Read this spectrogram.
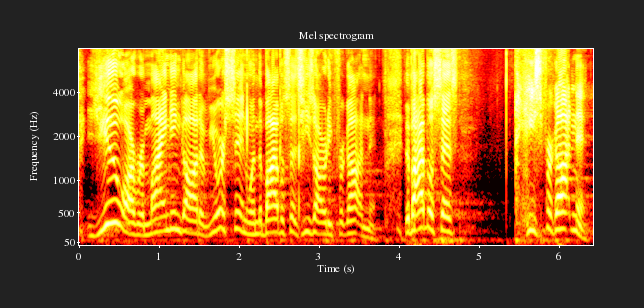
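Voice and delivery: loud, high-pitched preacher's cry; full-force preaching. Real, not acted. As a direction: preach it with mounting fervor, punching the key words.

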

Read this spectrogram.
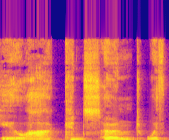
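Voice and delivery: slow, whispered lament rising to a high crying plea; whispering ghost. Acted. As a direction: breathe it out, then wail the need.

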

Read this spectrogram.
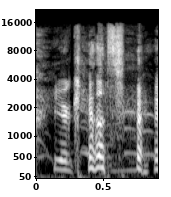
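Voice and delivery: laughing echo. Real, not acted. Echoing the co-host's punchline, laughing. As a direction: repeat it helplessly amused.

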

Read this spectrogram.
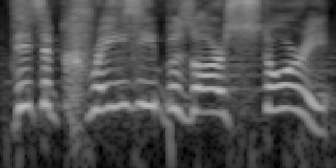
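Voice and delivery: high-pitched, emphatic marveling; wonder-struck retelling; retold amazement. Marvels at his own unlikely story.

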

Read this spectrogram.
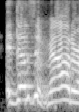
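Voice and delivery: ordinary delivery

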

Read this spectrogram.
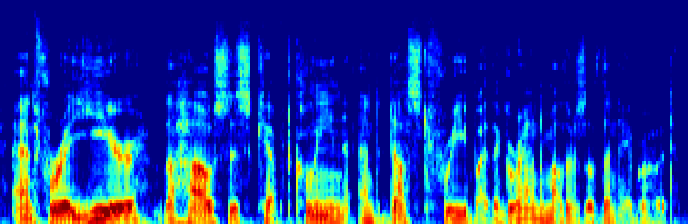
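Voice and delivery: usual speaking voice

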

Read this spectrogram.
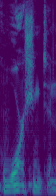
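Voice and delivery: "Washington" as "Warshington", R after the a; added R. Shown as a demonstration. Host showing Missouri speech, "Washington" as "Warshington". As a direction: slip an R into "Washington": "Warsh-ington". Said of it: "they throw an R in somewhere".

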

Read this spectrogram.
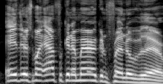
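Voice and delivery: lightly put-on hollering to the crowd; mock rally call-out. Mimics a politician at a rally.

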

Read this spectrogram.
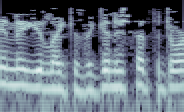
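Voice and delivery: usual speaking voice

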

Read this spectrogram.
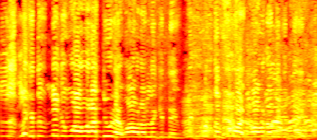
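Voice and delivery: high, loud mock-outraged yelling; incredulous shouted protest, played for laughs; retold screaming disbelief. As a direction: imitate a friend screaming in disbelief. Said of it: "he just keeps screaming about me".

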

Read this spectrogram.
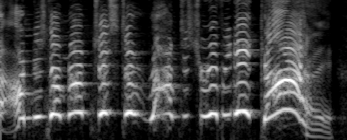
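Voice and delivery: very high squeak of mock normality; squeaky mock voice. Comic sarcastically insisting he's an everyday guy, very high squeak. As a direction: squeak it like a cartoon.

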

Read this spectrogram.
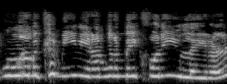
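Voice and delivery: high, teasing mock threat; sing-song tease aimed at the stepkid; a lightly voiced mom teasing back; playful threat. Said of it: "But I'm like".

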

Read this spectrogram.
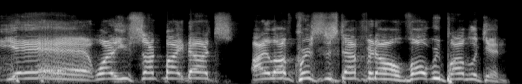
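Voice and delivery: high, slow Staten Island holler; hammed-up Staten Island loudmouth; Staten Island accent. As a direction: shout it like a caricature Staten Islander. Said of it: "Give me an accent".

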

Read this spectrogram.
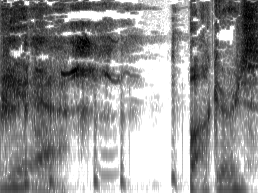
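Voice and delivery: mock-macho grunt; put-on manly voice; terse hammed-up tough guy; deep voice. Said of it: "let's just get a really deep voice".

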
